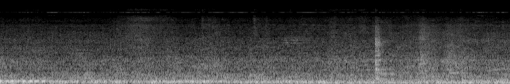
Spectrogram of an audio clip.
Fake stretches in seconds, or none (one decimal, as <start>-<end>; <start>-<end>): 0.0-1.6; 3.8-5.1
